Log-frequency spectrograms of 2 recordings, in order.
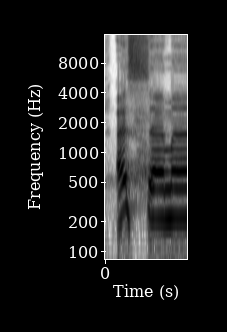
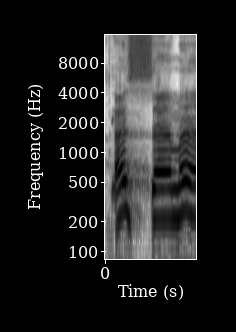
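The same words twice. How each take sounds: First: The voice stays flat at the end. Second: The voice is raised at the end. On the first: The speaker calls it wrong. "Enggak boleh gitu" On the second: The speaker calls it right.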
